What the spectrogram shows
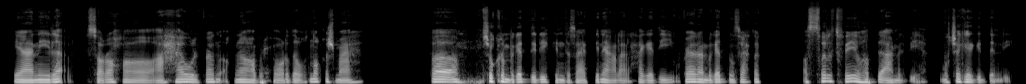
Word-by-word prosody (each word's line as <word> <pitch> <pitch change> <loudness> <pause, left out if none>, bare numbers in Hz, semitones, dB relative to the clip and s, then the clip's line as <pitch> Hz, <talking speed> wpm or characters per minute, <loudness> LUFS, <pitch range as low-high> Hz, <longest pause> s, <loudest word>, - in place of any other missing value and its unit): يعني 105 0 +5
لأ 120 +3 +2 0.2
بصراحة 110 +1 -1 0.2
هاحاول 105 +5 +1
فعلًا 115 +2 -1
أقنعها 110 -1 +1
بالحوار 100 0 -3
ده 100 -1 -2
وأتناقش 125 +2 -1
معاها. 100 +2 -2 0.7
فشكرًا 120 +2 +4
بجد 110 0 +1
ليك 115 +1 -1
أنت 100 -2 -2
ساعدتِني 95 +3 -2
على 90 -3 -2
الحاجة 100 0 -3
دي، 100 +3 -4
وفعلًا 120 -4 +3
بجد 110 +1 0
نصيحتك 110 +1 -3 0.4
أثّرِت 140 +5 -1
فيَّ 135 0 +2
وهابدأ 110 -3 +1
أعمل 95 -2 -1
بيها، 115 - -11
متشكر 115 +3 +1
جدًا 105 -2 -5
ليك. - - -12
110 Hz, 170 wpm, -23 LUFS, 100-115 Hz, 0.7 s, يعني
